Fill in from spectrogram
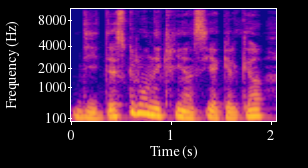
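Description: A man's voice: medium pitch, very animated, fairly quick, dark tone, slightly rough. A man voicing a young female artist who pleads and insists anxiously, clinging to hope, in an audiobook. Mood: insistent.

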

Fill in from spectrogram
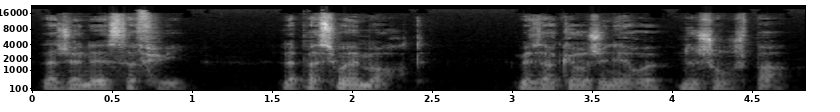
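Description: Husky low-voiced male audiobook narrator. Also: steady tone, warm tone. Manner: measured literary storytelling in first person. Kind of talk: scripted narration.

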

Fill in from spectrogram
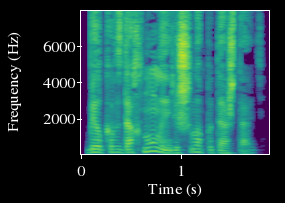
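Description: A woman narrating a children's story in an expressive storytelling manner. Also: deep voice, fast, no echo, clean studio sound.

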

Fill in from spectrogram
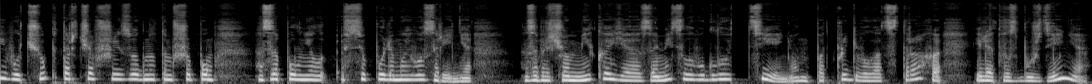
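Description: Woman, audiobook narrator, first-person reading, expressive, lively melody, dry sound. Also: mid-range voice, breathy edge, no room sound. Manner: expressive, drops to a whisper in tense moments.

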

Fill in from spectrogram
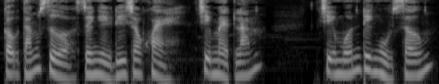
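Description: A woman's voice: fairly low pitch, moderate pace, mellow, dry recording, clean studio sound, soft background music, natural voice. A woman voicing a weary, heartbroken young wife who answers in a tired, subdued way.

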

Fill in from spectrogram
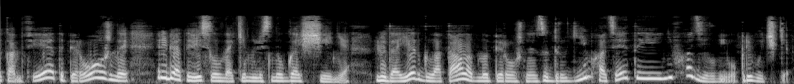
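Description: A woman narrating a children's storybook in an expressive, animated way. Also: lowish voice, breathy edge, no room sound. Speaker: audiobook reader.

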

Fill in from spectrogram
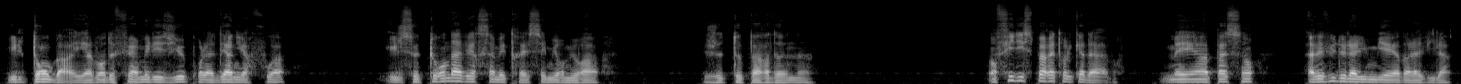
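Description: A man reading a short story aloud in an unhurried, dramatic manner, voicing the dialogue himself. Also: lowish voice, a little mellow. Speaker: reader of short stories. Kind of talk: slow literary narration with dialogue voiced.

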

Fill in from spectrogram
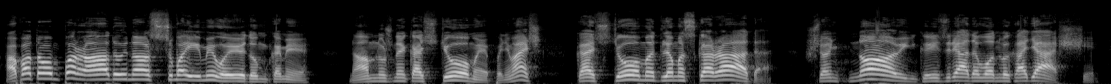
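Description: A cruel, boisterous king roars and taunts in a storybook reading, his voice raised high and loud as a man acts him out. The tone stays smooth and resonant beneath the bluster, all bullying mockery. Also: animated, measured pace. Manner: bellowing, mocking, booming laughter.

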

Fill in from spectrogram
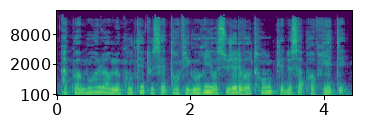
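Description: A scheming woman who sneers and mocks, flaring into high, shrill outbursts, as a male narrator puts her on in an audiobook. The voice stays husky and mellow underneath. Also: expressive, a little fast. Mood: scornful.

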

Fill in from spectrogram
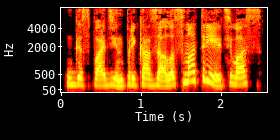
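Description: Woman playing older midwife, calm, slow, flat, lowered voice, dry. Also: no room sound.

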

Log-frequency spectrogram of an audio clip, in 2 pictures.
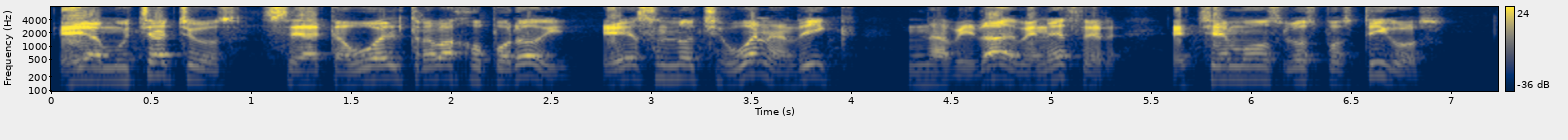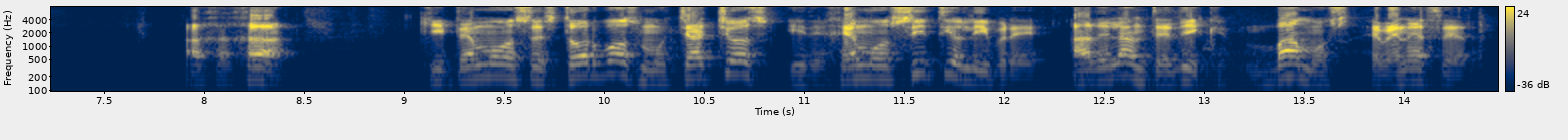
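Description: A man's voice: on the high side, lively intonation, a little slow, bright, forceful tone, pitched above the performer's own voice, full character voice. A man voicing a jolly old merchant who calls out cheerfully to his apprentices in a radio story. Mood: jovial. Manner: boisterous, cheerful calling out. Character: jolly old male merchant, hearty employer. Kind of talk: radio drama reading.

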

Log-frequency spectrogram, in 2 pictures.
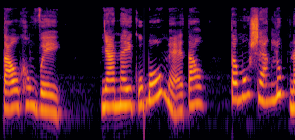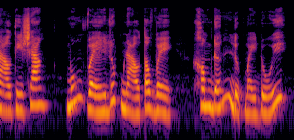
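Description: A woman voicing a sharp-tongued, scornful sister-in-law who scolds loudly, in a storybook reading. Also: high voice, lively intonation, normal speed. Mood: scornful, scolding. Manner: loud, mocking and scolding.

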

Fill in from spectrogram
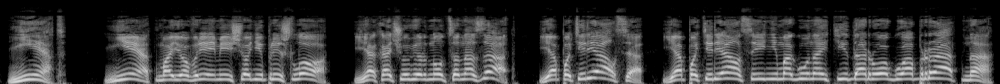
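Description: A man's voice: very high-pitched, lively intonation, unhurried, no echo, studio quality, voice pushed up. A man voicing a lost, wailing mill-worker ghost. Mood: desperate wailing. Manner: wailing, desperate pleading shouts.

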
